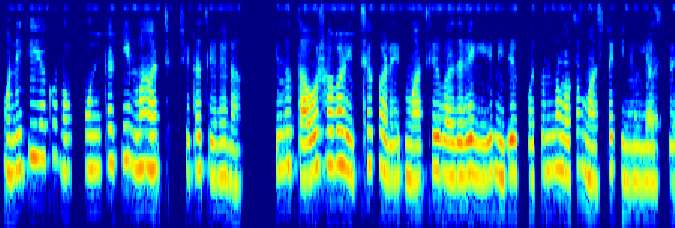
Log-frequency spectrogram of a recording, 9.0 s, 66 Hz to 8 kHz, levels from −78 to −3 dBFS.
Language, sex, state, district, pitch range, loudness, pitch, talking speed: Bengali, female, West Bengal, North 24 Parganas, 200-235 Hz, -30 LUFS, 220 Hz, 155 wpm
